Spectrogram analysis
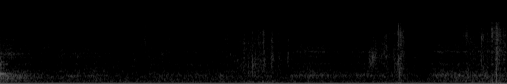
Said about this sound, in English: Hear those pages turning? That's a great sound. Isaiah 7, or page 636, and we're going to look at verse 14.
